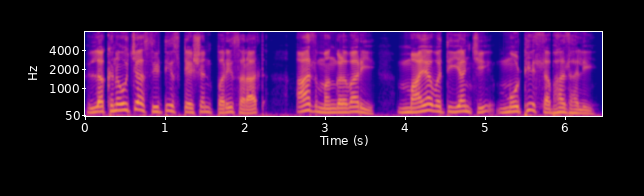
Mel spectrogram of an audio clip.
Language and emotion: Marathi, neutral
